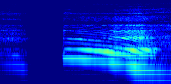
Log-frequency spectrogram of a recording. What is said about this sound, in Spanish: Vemos bostezar y tendemos a bostezar.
